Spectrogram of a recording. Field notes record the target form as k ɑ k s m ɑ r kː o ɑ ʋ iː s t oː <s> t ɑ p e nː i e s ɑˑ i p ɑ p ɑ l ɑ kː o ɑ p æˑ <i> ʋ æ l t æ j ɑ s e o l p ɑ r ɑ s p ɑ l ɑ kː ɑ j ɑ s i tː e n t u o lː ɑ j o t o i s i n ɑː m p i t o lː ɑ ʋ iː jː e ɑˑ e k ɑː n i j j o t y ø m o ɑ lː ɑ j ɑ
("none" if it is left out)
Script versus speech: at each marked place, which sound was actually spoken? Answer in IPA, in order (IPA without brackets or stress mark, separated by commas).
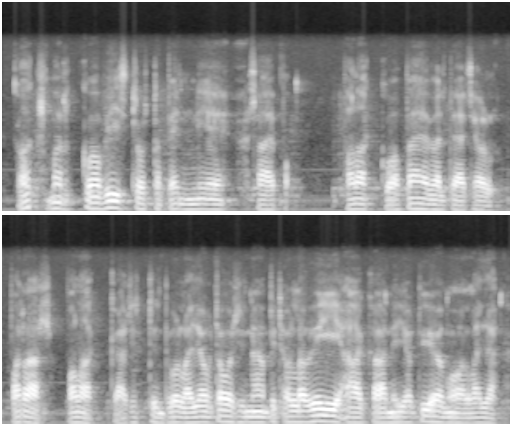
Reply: s, e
